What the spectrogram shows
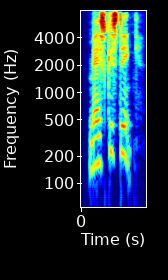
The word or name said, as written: maskesting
